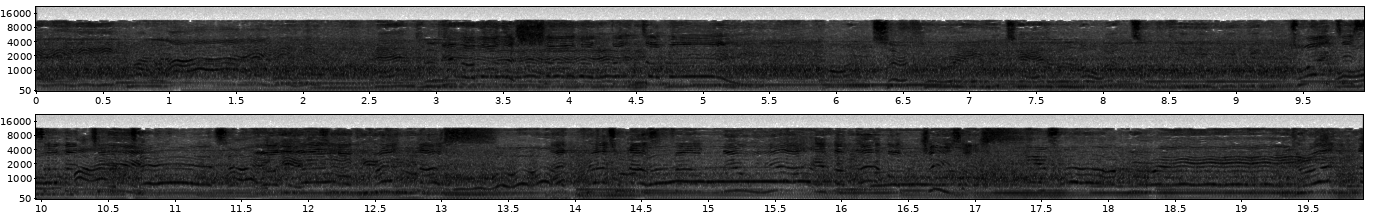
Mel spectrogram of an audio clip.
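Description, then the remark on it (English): An audience shouting and clapping together to give the Lord a shout and a clap. A loud, dense wash of many voices with whoops and cheers over scattered hand claps, sustained for the whole stretch without any single voice standing out. “Give the Lord a shout and a clap for him.”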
